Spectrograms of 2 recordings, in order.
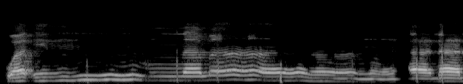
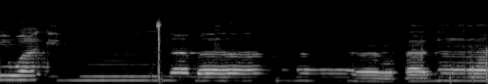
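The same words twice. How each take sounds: First: The final vowel of 'ana' is kept short. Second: The final vowel of 'ana' is held long. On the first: The reciter continues without stopping. "Tapi kalau lanjut" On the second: The reciter stops after this word. "Jadi baca panjang. Kalau berhenti"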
